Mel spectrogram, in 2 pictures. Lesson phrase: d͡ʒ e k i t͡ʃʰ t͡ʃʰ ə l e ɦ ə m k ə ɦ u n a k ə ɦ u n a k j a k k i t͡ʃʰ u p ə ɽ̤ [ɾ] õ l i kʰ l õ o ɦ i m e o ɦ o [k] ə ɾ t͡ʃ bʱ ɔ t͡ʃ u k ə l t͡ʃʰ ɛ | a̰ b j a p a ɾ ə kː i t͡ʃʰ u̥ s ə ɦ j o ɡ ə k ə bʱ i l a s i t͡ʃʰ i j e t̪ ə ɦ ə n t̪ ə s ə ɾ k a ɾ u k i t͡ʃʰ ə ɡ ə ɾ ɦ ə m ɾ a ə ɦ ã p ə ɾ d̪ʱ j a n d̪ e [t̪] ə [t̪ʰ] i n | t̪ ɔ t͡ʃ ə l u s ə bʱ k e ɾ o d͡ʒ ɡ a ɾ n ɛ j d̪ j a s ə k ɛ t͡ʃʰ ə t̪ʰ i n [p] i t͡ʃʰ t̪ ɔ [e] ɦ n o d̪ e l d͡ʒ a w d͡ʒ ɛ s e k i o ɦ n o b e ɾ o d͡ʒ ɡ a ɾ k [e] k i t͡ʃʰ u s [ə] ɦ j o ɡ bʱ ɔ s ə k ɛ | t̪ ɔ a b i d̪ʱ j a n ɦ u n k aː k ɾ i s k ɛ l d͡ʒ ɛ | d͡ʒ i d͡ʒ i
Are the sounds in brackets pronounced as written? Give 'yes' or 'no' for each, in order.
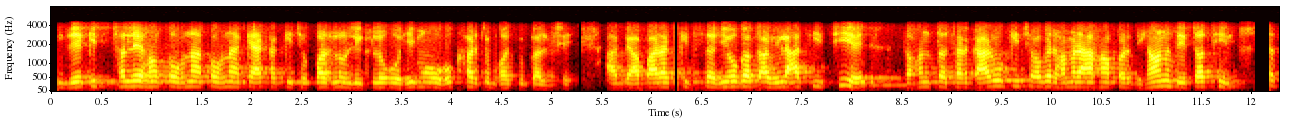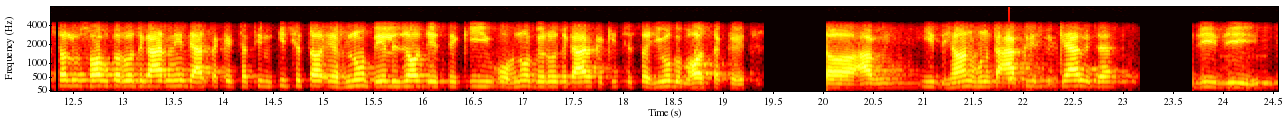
no, no, yes, yes, no, yes, yes, yes

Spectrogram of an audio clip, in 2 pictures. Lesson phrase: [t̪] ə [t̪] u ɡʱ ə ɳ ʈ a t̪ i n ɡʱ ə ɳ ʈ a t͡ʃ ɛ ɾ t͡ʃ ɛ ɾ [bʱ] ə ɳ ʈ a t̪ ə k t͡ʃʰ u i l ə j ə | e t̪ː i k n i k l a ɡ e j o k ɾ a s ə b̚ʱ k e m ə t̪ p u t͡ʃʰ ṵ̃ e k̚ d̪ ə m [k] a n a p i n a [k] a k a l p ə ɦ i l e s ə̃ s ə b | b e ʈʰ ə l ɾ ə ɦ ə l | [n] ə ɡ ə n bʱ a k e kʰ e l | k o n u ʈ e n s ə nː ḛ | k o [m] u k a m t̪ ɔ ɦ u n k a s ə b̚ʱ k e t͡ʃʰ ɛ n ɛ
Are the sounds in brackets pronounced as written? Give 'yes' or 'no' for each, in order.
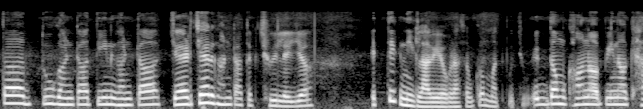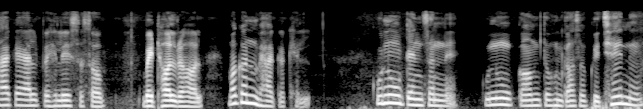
yes, no, no, no, no, no, no

